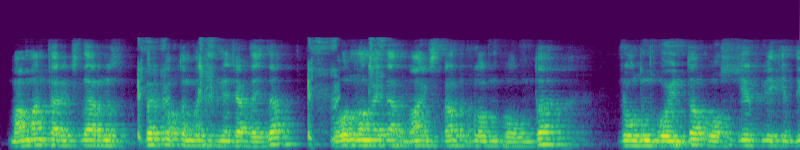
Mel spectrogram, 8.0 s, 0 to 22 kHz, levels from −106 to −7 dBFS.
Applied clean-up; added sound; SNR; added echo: neural mask model DeepFilterNet 3.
